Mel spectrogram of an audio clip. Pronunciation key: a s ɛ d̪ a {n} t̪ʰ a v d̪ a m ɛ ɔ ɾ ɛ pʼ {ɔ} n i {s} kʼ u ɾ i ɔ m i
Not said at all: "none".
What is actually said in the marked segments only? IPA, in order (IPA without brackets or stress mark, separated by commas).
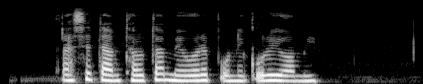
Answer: m, u, none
